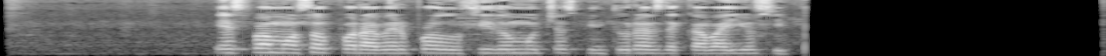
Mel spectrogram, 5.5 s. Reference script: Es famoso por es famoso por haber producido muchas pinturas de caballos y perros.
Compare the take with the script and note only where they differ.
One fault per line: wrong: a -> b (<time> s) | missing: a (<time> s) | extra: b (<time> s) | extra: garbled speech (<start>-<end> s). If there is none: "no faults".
missing: es famoso por (1.8 s)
